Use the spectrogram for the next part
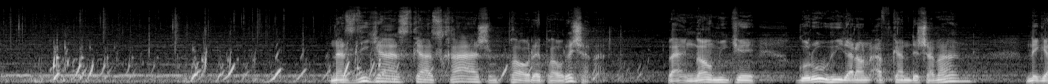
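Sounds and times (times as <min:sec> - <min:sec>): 
thick liquid boiling and churning: 0:00.0 - 0:04.4, 0:05.0 - 0:06.7
speech: 0:03.3 - 0:10.4.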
